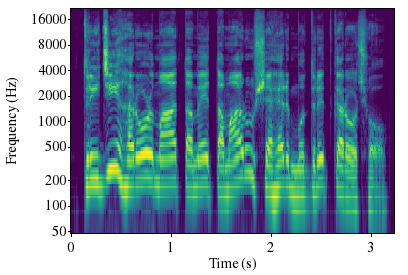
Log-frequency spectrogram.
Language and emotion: Gujarati, neutral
